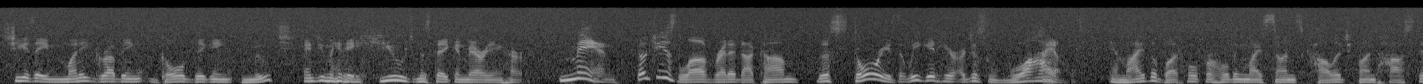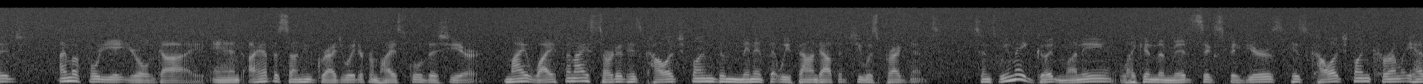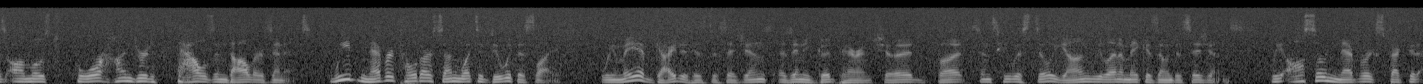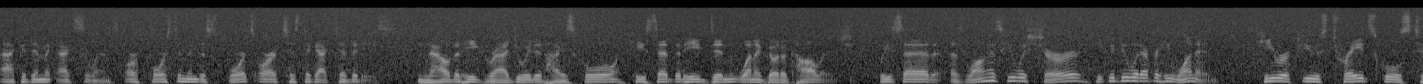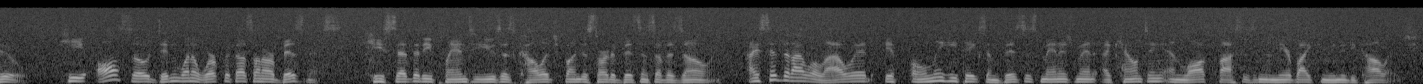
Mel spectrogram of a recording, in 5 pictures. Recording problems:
hiss; loud; throughout; 2 dB below the speech

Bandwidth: 14.5 kHz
